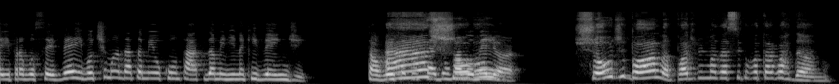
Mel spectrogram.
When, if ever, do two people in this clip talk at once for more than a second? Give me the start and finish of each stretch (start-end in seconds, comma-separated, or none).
3.8-5.1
